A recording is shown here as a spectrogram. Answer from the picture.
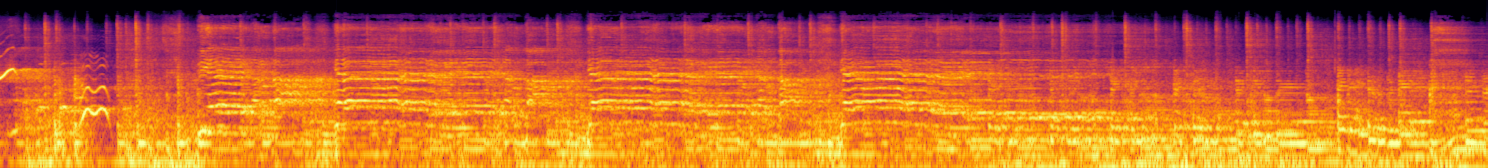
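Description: Live bossa nova performance: two women singing a duet into microphones over instrumental accompaniment in a concert hall.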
